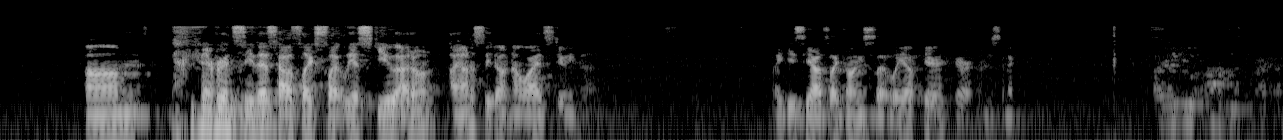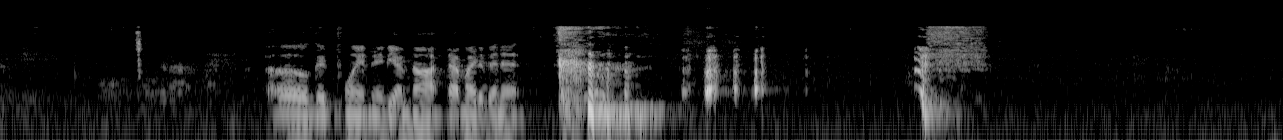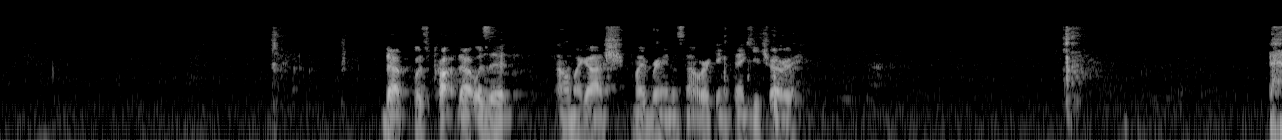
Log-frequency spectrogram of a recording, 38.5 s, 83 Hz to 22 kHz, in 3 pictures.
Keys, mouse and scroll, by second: 1.6-3.6 scroll up 1, 5.1-6.1 scroll down 1, 6.1 click, 11.2 Delete, 12.3 click, 16.9-18.1 scroll down 1, 18.1 click, 21.2 click, 24.6 click, 29.9-31.1 scroll up 1, 32.1 click, 33.5-34.0 scroll down 1, 34.0-36.7 drag, 36.7-37.2 scroll down 1, 37.2-38.4 drag.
